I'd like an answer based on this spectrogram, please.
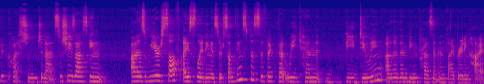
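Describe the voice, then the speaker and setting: A woman at medium pitch and a moderate pace, with ordinary pitch variation and audible room echo. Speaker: spiritual coach. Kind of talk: group video call talk. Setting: online group call. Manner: animated.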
